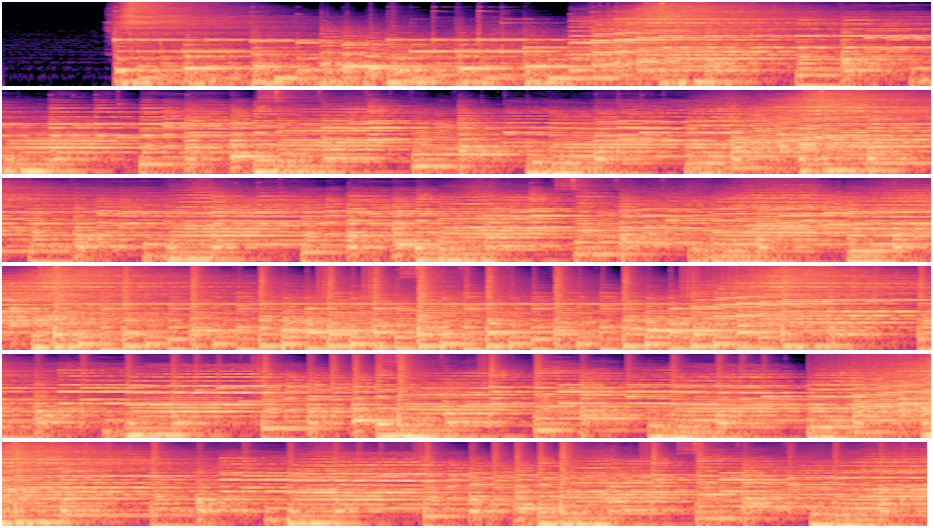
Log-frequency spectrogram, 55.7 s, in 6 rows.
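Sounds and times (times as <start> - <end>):
funny AI-generated wedding music: 1.1 - 55.6.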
